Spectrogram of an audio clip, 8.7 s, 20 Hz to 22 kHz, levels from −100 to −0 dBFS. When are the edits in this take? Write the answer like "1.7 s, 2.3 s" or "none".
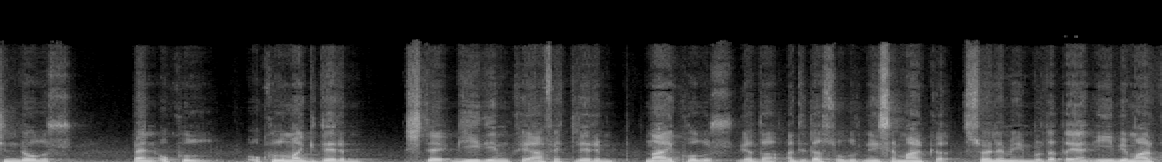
none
